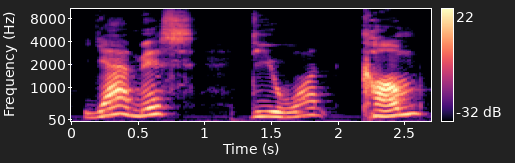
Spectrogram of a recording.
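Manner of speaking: too loud. Retold or imitated. Class clown quipping for nearby desks, too loud. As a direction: blurt it out too loudly, stretching the last words. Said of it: "I said it a little too loud".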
